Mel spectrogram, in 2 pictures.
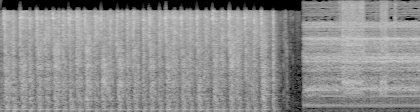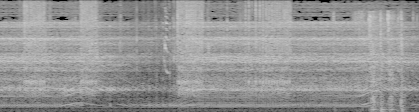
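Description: Pampered Chef plunger food chopper being pumped rapidly, its ratcheting blades making a fast run of clicks for the first four seconds or so. The sound then cuts off abruptly to a loud, steady drone of several held tones that shift in steps. A few more chopper clicks come near the end.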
